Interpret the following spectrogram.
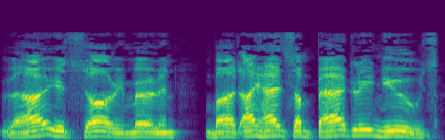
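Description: A man voicing a gentle, simple-minded giant who is glum and apologetic, speaking in laboured, broken grammar in an audiobook story. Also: mid-range voice, steady tone. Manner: drawn-out, laboured delivery with quaint broken grammar.

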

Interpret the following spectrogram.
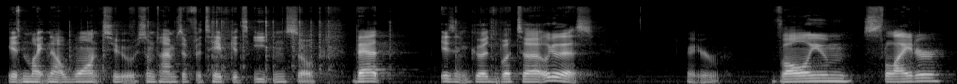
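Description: A man's voice: mid-range voice, sharp tone. A man giving casual, unscripted vlog commentary in a laid-back, rambling way, recorded on a handheld phone in a garage. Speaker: vlogger.

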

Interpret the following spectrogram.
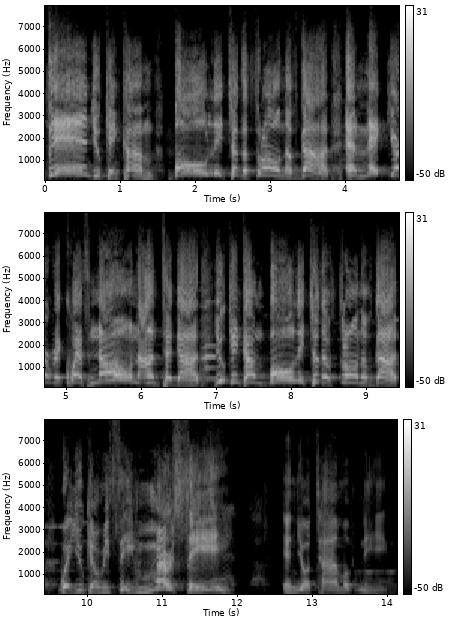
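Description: Middle-aged male pastor mid-sermon, raspy edge, muffled lo-fi church recording, shouts then drops low. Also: sing-song, slow, soft background music. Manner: preaching with rising shouts and quiet asides to the congregation. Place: church sanctuary. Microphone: handheld microphone.

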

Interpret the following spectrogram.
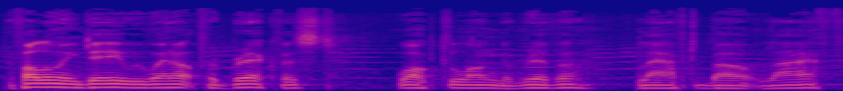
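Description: A man acts out a haunted bluesman in a live radio play, drinking in a bar. His voice is low and weary, and he tells his tale haltingly and reluctantly over music. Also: fairly even intonation, warm tone, natural voice. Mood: wistful. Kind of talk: live radio drama acting. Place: live stage performance of a radio drama.

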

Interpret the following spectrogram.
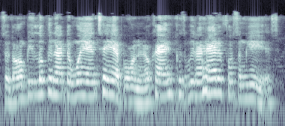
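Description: A woman's voice: medium pitch, quick pace, a bit bright. A woman from the chatting casually to her viewers in a home kitchen, filming on her phone, folksy and talkative. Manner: chatty, folksy, talks straight to viewers as y'all. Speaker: home cooking vlogger. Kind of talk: casual cooking video chat to viewers.

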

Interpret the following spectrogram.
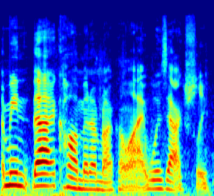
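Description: A woman's voice: lowish voice, lively intonation, fast talker, gravelly, crowd noise. A young adult woman giving casual, opinionated commentary as a gaming streamer, speaking earnestly and emphatically with some swearing. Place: indoor streaming setup.

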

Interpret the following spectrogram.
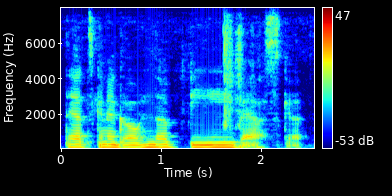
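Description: A woman teacher giving a video lesson to young children in simple, deliberate phrases. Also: low voice, flat delivery, warm tone. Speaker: early-years school teacher. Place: indoors at a table, homemade video. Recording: dull lo-fi sound, clear noise.

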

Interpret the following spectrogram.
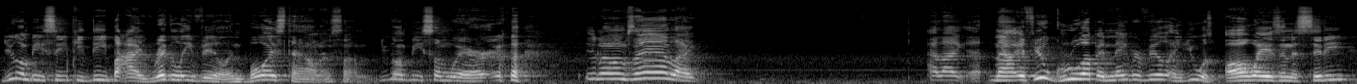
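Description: A man talks a bit high for a man, working his thoughts out loud as he goes. He circles back, repeats phrases and gets animated. It sounds like a small room at home on a desk mic. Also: moderate pace. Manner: animated, rambling, repeats phrases, gestures while talking. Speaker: reaction video host. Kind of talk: casual commentary.

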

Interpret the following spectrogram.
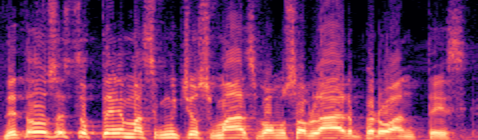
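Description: A man's voice: on the high side, big pitch swings, normal speed. A middle-aged man with a Dominican accent hosts a TV talk show, commenting on the news conversationally with rhetorical questions. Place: TV studio at a desk. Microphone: lapel mic.

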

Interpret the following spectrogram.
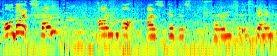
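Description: A woman's voice: sits high, fairly even intonation, measured pace. A woman hosting a racing game playthrough with a slightly scratchy voice from a sore throat, chatting casually and exclaiming while she concentrates. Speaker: gaming channel host. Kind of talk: casual gameplay commentary. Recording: loud game music underneath. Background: game music and engine sounds.

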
